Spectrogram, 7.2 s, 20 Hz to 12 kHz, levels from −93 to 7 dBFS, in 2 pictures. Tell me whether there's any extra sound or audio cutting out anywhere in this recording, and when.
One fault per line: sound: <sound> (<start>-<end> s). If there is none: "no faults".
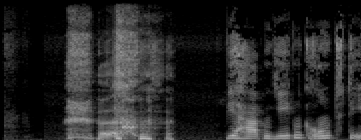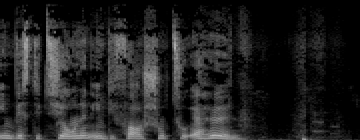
sound: laugh (0.6-1.8 s)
